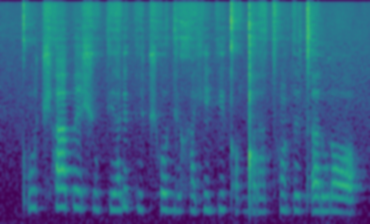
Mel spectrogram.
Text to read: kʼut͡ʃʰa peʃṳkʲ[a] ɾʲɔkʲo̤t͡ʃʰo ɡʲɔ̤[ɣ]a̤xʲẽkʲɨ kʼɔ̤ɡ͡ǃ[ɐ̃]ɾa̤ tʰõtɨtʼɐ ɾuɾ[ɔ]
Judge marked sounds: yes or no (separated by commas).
no, no, no, yes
